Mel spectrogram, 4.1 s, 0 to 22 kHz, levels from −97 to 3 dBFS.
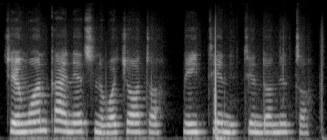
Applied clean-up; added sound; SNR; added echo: neural mask model RNNoise.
